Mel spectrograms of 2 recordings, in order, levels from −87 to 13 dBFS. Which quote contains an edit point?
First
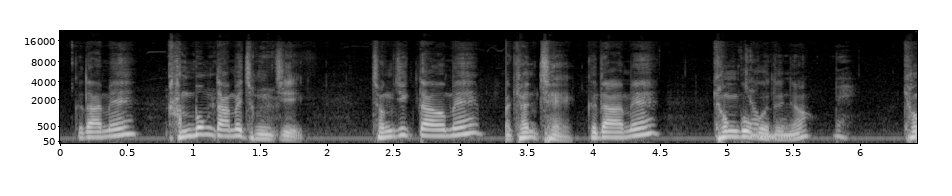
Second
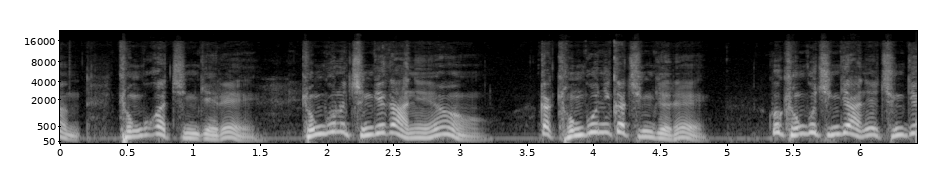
first; 1 cut; at 3.8 s

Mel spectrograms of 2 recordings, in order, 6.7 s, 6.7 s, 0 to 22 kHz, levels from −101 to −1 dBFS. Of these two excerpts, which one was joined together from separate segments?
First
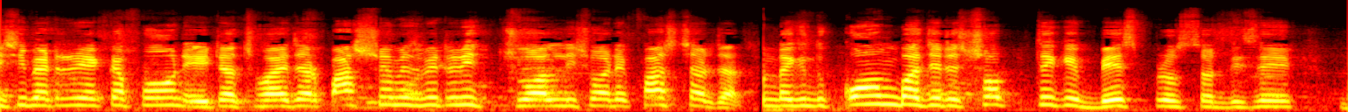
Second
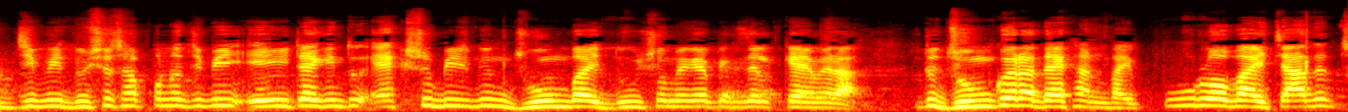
first; 1 cut; at 3.8 s

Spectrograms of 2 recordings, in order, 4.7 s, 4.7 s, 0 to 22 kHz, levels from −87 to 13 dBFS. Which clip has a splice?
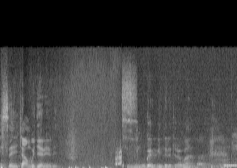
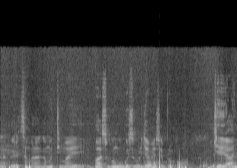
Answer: first; 1 cut; at 2.5 s

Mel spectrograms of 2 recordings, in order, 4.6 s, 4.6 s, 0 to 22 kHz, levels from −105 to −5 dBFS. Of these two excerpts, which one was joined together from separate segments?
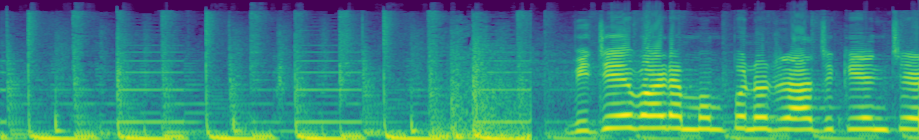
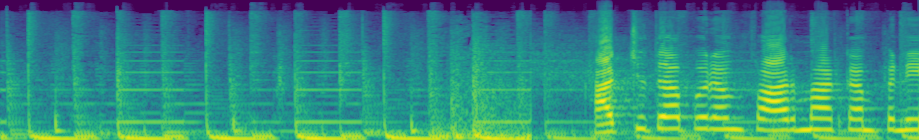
first; 1 cut; at 2.6 s

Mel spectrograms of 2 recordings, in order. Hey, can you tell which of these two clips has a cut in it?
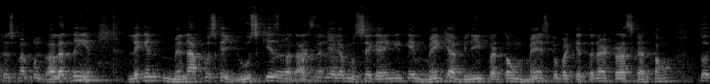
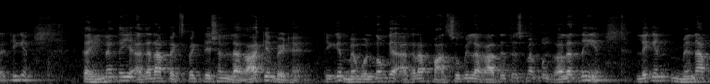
first; 1 cut; at 3.1 s

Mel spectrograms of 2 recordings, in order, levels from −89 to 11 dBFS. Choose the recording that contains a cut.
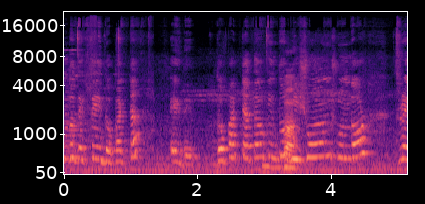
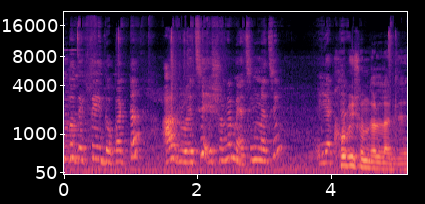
first; 1 cut; at 1.3 s

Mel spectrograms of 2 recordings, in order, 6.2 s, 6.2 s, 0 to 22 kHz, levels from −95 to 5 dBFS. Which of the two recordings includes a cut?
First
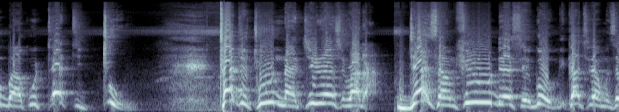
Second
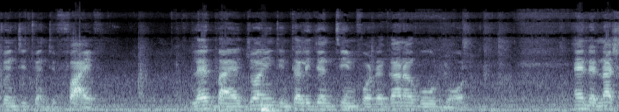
first; 1 cut; at 3.8 s

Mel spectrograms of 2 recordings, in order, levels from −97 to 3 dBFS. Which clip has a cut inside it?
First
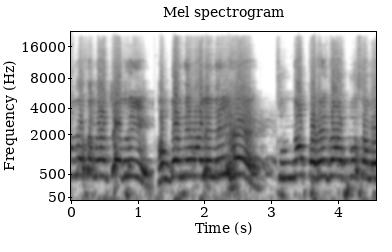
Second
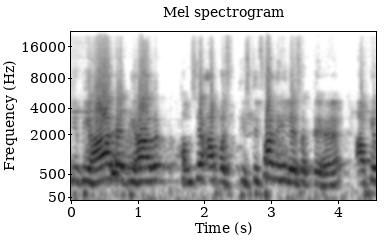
first; 2 cuts; at 1.2 s, 3.0 s

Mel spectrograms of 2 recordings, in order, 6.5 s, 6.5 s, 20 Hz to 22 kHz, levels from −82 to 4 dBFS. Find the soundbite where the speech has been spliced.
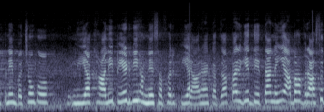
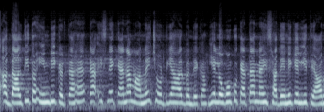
first; 1 cut; at 3.8 s

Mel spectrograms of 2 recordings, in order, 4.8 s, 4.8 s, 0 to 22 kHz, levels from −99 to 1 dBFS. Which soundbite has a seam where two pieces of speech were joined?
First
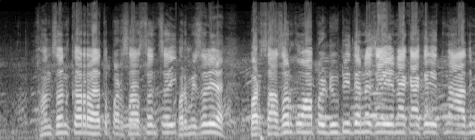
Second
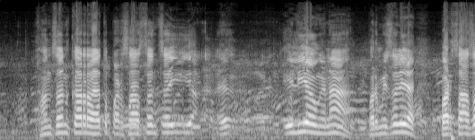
first; 1 cut; at 1.8 s

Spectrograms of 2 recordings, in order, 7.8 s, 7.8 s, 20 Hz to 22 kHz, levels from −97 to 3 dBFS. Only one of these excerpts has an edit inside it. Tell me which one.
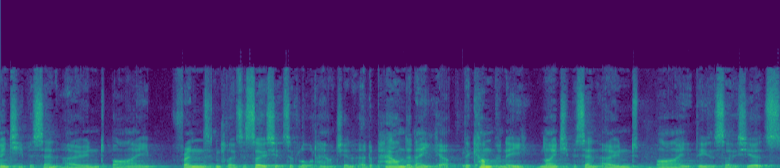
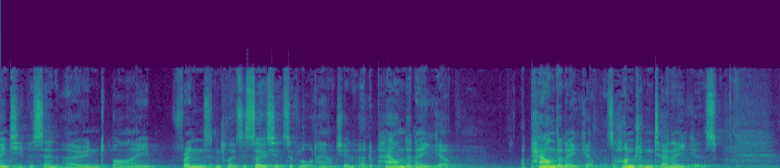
first; 1 cut; at 4.7 s

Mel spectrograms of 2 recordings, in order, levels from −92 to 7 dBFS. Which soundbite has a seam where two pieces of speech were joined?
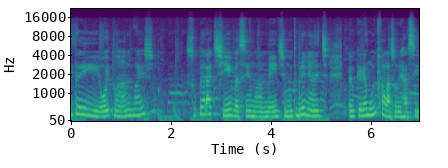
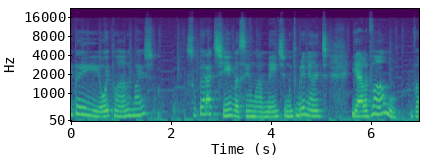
first; 1 cut; at 5.4 s

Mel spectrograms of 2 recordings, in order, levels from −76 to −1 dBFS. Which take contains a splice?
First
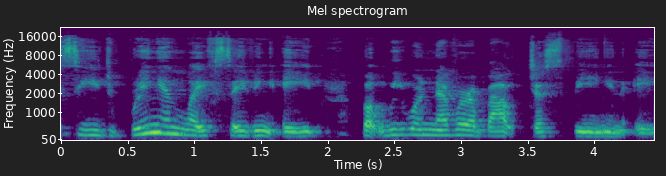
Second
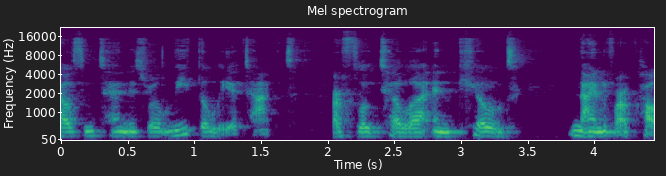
second; 1 cut; at 2.0 s

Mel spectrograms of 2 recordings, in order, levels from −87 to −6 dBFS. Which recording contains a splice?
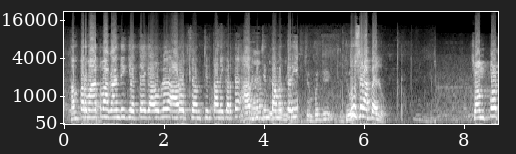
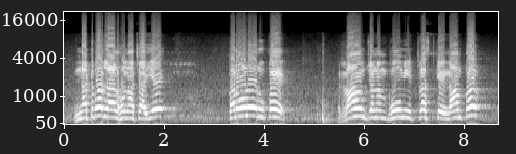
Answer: first; 2 cuts; at 4.7 s, 7.4 s

